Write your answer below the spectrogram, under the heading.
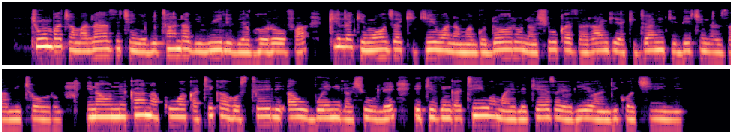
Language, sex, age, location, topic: Swahili, female, 18-24, Nairobi, education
